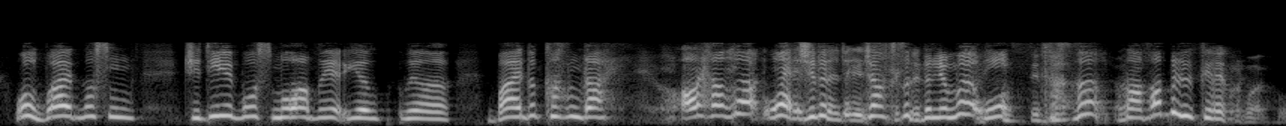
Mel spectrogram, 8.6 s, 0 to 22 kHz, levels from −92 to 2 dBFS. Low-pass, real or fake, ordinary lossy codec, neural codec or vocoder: 5.4 kHz; fake; MP3, 48 kbps; codec, 16 kHz, 1 kbps, FunCodec, trained on LibriTTS, 50 frames a second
